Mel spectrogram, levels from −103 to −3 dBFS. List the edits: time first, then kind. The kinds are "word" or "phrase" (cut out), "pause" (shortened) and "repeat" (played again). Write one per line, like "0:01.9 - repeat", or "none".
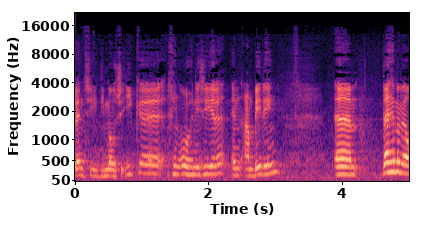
none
